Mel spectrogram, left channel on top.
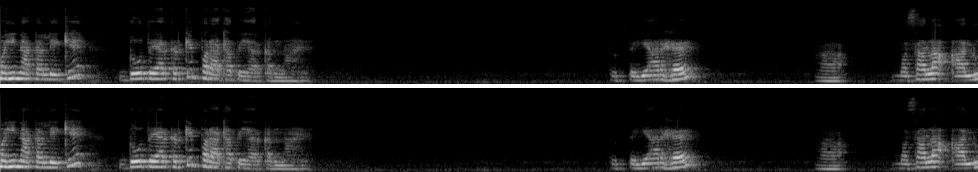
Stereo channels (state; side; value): normal; both; correlation 0.89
